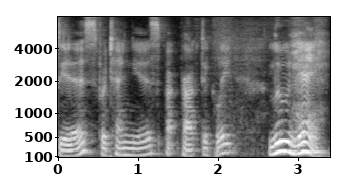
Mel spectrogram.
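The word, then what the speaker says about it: Lunae: Una era una Mazaretta giovanile in assemblaggio con Liguria di Levante IGT, Cantina Lunai. – Lune. In latino non si legge la... – Ah, quindi... – Questo è latino, lune. – Lune. – Lune, devi dire.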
